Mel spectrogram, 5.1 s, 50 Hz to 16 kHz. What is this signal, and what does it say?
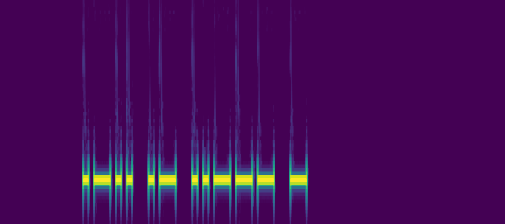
Morse code, heard as a keyed tone, about 21 wpm, 700 Hz. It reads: LA2T
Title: DXCC-100 Call Signs - 4 Characters - 22wpm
